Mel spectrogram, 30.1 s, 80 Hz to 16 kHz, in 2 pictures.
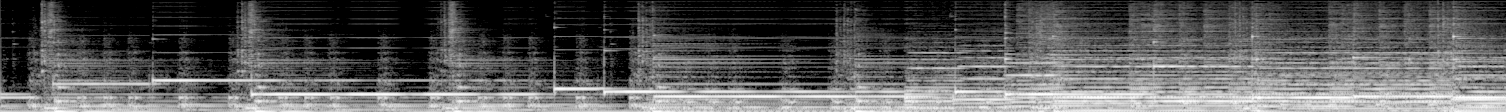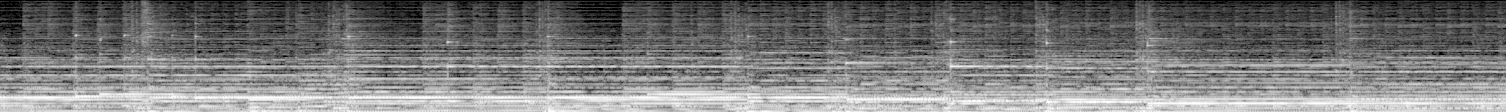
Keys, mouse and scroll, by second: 4.9 shift+a, 24.9 a, 26.2 s, 28.3 click.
